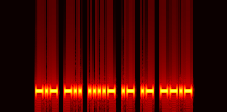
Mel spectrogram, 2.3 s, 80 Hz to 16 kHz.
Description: Morse code, heard as a keyed tone, about 51 wpm, 700 Hz. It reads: KD4AAQ
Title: USA Call Signs - 6 Characters - Repeated 3x - 50wpm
